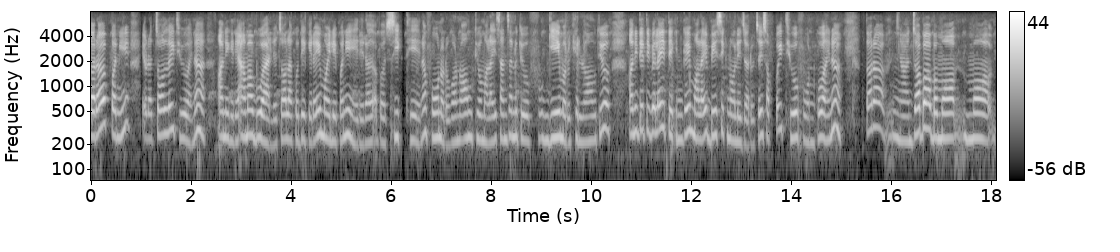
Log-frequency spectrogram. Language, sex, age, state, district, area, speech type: Nepali, female, 18-30, West Bengal, Jalpaiguri, urban, spontaneous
